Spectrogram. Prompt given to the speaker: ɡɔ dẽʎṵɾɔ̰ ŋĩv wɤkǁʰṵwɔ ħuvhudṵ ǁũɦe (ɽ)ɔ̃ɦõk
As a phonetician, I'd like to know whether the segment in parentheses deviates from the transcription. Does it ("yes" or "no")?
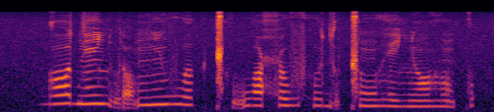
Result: yes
